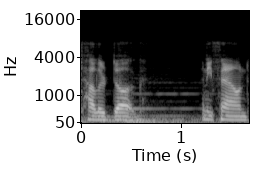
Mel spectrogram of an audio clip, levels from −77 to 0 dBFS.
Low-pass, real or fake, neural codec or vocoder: 7.2 kHz; real; none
